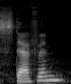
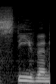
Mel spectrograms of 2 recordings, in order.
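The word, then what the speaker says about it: Stephen: but growing up I'd always have read that as stepen and I knew a guy growing up that pronounced his name as Steven and it was spelled like that that's crazy H and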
